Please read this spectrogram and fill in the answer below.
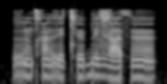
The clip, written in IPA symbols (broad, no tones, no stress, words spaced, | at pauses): rõkʰãretʰø belɣa θœ̃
